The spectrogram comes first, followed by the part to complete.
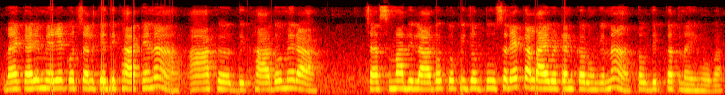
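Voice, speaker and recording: A young woman with an Awadhi accent chats casually on a live stream into her phone. Her voice sits a little high, and she takes her time, speaking to viewers one by one with faint noise behind her. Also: steady tone, unhurried, low-quality recording. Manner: chatty, talks straight to viewers by name.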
